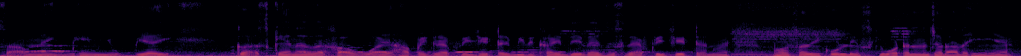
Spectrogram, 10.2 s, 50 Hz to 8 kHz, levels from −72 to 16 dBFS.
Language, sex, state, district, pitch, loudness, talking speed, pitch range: Hindi, male, Bihar, Jamui, 125 Hz, -36 LUFS, 190 wpm, 120-130 Hz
